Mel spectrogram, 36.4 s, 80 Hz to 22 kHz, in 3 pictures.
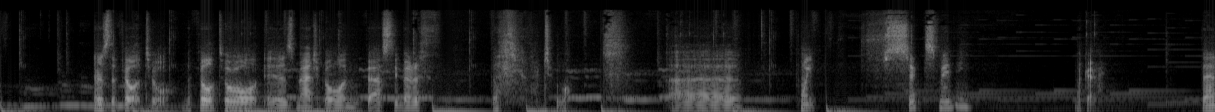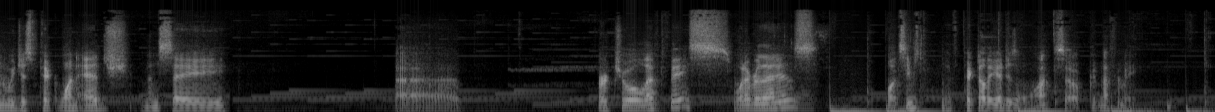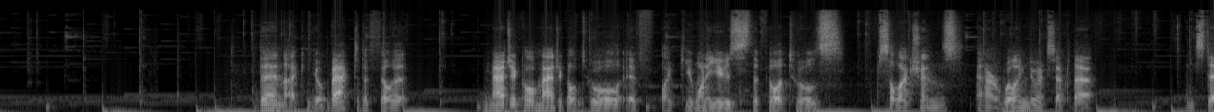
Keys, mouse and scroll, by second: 0.0-0.3 typing, 0.4 Return, 2.4 click, 6.8 click, 10.8 click, 12.4 click, 17.3 click, 19.9-20.9 middle drag, 22.7 click, 25.3 click, 26.1 right click, 26.7 click, 27.5 right click, 28.1 right click, 28.7 click, 32.8 click, 34.3 click.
